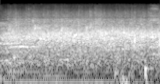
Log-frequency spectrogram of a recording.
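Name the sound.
audience applauding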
